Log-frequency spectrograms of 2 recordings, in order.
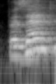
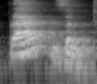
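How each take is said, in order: First: present said pre-ZENT, high and loud on the end; wrong stress, second syllable. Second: present with a long open PRAE and weak falling zunt; stress on first syllable. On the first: Teacher rejecting the verb form, present stressed on second syllable. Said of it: "present नहीं". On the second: Teacher pointing to the first portion, present stressed at the start. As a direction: stretch the first part of present. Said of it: "इसका जो पहला portion है". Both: Shown as a demonstration.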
